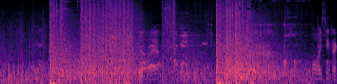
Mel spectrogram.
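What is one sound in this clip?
A gun fires loud bursts.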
